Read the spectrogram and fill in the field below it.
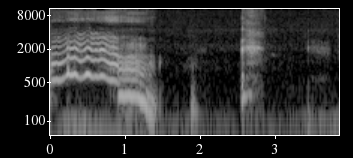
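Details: Chiweenie puppy named Penny giving a long, wavering, high whine that slides sharply downward into a low groan, followed by a few soft short yips, with a woman's voice calling to it.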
